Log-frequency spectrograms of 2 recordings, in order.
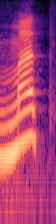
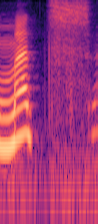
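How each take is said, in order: First: The final t has only a slight breath. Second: The final t has a long hissing breath. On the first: The speaker calls it right. "jangan sampai berlebihan pada hamesnya atau nafasnya. Jadi cukup sekedarnya saja" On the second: The speaker calls it wrong. "Jadi jangan sampai menjadi mats"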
